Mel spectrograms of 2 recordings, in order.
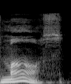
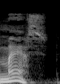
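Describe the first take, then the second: First: The word is said with a posh vowel. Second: The word is said with an ordinary vowel. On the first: This is how the speaker's posh school said it. "says mass instead of mass" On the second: This is how most people say it. "instead of mass"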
